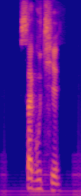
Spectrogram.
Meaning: sago palm
- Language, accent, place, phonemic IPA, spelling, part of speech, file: French, France, Lyon, /sa.ɡu.tje/, sagoutier, noun, LL-Q150 (fra)-sagoutier.wav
